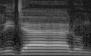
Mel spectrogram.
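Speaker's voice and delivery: রিজালুন very slow, light "ri" and long-held "jaa"; thin Ra. Shown as a demonstration. Teacher gives the zer example, রিজালুন slow with thin Ra. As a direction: draw out রিজালুন from a thin, clear R. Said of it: "পাতলা হবে".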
